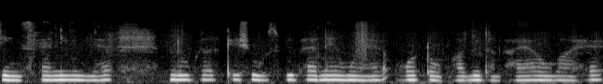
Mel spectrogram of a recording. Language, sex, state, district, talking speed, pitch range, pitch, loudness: Hindi, female, Chhattisgarh, Bastar, 180 wpm, 195-210 Hz, 205 Hz, -17 LUFS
